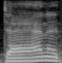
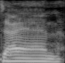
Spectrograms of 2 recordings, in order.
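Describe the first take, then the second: First: "Diana" said with a final -a; mispronounced name. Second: "Diane" without the final -a; corrected name. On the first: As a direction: say "Diana" in three syllables, ending in a. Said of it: "Why I said Diana, right?". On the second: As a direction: say "Diane" in two syllables, ending on n. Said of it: "Why I said Diana". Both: Real, not acted.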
